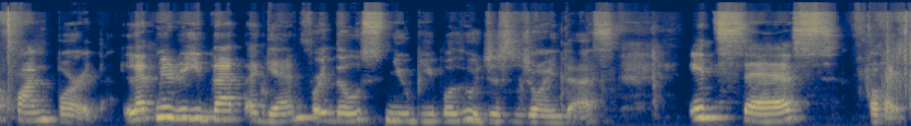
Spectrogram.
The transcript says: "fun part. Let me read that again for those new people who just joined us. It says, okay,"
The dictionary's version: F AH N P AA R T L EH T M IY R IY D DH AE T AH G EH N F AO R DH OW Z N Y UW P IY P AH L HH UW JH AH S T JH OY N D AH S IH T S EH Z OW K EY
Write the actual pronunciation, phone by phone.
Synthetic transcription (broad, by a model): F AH N P AA R T L EH T M IY R IY D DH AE T AH G EH N F AO R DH OW S N Y UW P IY P AH L HH UW JH AH S T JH OY N D AH S IH T S EH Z OW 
